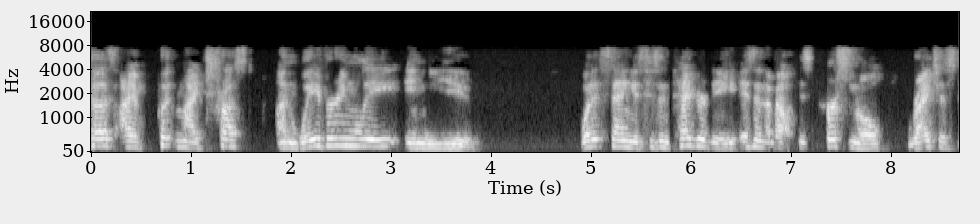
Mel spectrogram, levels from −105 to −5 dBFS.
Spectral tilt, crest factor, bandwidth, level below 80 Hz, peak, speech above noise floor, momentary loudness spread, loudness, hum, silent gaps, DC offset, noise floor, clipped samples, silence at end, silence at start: -3.5 dB/octave; 16 dB; 8 kHz; -66 dBFS; -2 dBFS; 53 dB; 6 LU; -17 LUFS; none; none; under 0.1%; -70 dBFS; under 0.1%; 0.05 s; 0 s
